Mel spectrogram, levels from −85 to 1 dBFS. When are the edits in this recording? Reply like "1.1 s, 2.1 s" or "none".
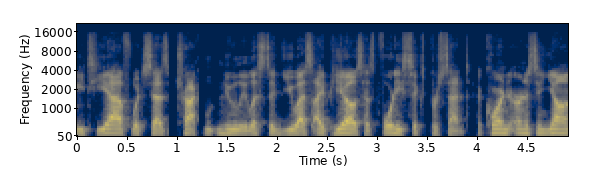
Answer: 0.9 s, 1.2 s, 3.0 s, 3.9 s

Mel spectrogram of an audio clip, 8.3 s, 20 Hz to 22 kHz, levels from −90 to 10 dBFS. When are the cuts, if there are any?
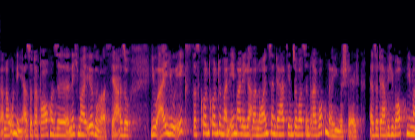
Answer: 3.8 s, 4.2 s, 5.0 s, 7.3 s

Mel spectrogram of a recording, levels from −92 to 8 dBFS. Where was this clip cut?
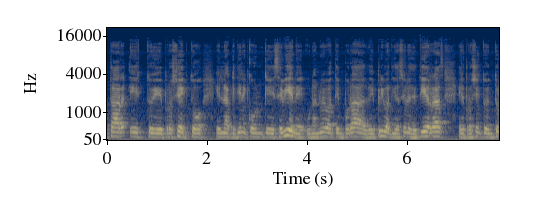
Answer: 2.5 s, 2.8 s

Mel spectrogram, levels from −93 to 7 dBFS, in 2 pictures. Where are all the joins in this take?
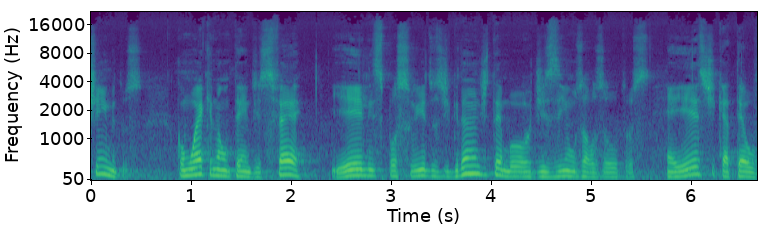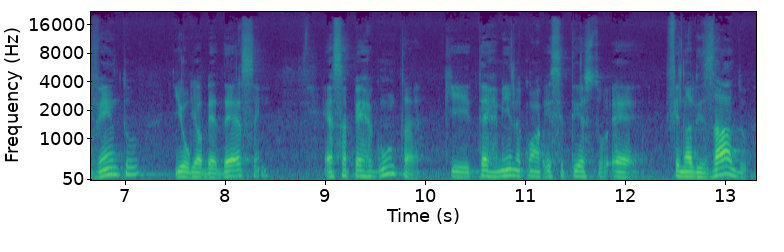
2.3 s, 5.8 s, 7.6 s, 11.2 s, 12.3 s

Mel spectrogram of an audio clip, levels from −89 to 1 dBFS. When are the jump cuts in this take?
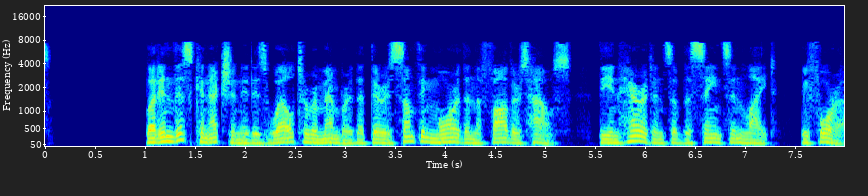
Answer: none

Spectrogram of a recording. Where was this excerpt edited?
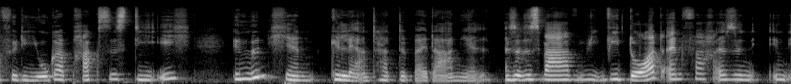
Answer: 5.0 s

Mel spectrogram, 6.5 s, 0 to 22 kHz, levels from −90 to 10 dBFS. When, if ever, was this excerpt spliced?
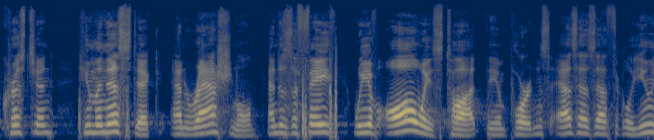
2.6 s, 3.5 s

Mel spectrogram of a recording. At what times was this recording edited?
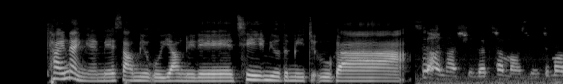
4.1 s

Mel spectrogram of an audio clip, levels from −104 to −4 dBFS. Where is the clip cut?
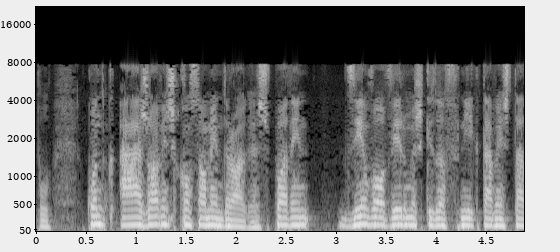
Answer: none

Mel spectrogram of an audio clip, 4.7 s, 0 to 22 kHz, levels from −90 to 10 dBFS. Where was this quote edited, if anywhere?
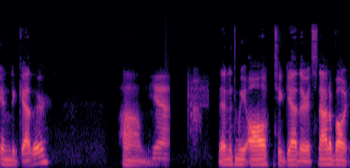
2.8 s, 3.1 s, 3.6 s

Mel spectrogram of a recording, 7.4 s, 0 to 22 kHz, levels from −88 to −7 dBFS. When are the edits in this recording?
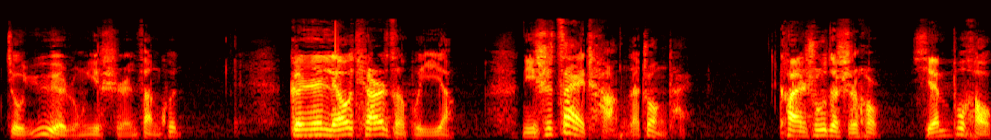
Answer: none

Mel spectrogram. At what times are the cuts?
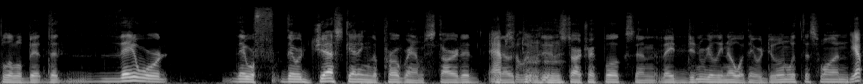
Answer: none

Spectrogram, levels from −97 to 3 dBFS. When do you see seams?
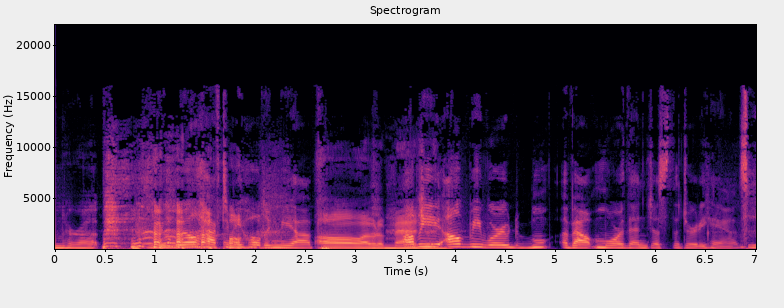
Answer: none

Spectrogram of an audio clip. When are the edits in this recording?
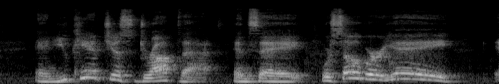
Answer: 2.3 s

